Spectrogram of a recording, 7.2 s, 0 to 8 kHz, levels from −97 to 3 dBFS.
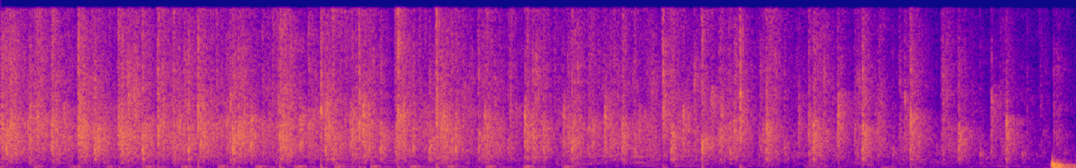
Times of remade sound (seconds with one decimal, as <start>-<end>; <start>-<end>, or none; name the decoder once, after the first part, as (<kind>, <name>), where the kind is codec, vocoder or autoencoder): none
